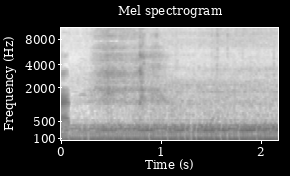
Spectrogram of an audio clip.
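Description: Kawasaki Ninja ZX-6R 636's inline-four engine running steadily at an unchanging pitch while the bike rolls slowly in traffic.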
